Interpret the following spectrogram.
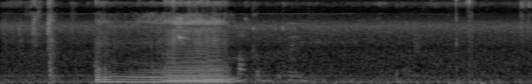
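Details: Domestic cat snoring loudly: one deep, buzzy, harmonic snore lasting about a second and a half, rising slightly in its second half, followed by softer breathy rasps against low background noise.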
